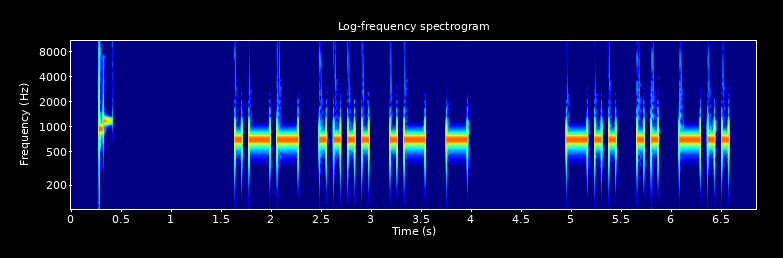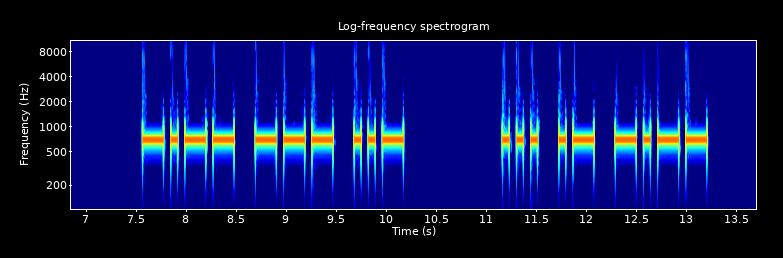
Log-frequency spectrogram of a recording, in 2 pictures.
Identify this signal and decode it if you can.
Morse code, heard as a keyed tone, about 17 wpm, 700 Hz. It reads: WHAT DID YOU SAY
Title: 2x Word-Spacing - Sentences from Top 200 Words - 17wpm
